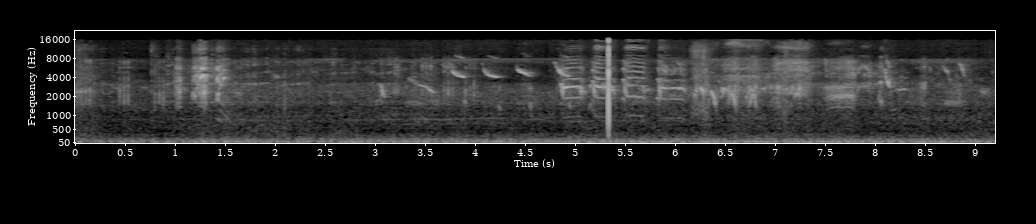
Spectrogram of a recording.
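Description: Birds calling: scattered short chirps, then a cluster of repeated squawking calls about five seconds in, with one sharp click among them, over a steady low rumble.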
